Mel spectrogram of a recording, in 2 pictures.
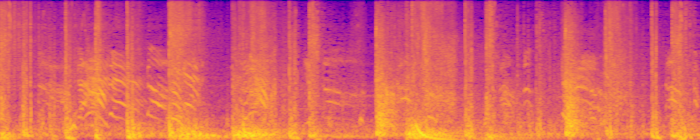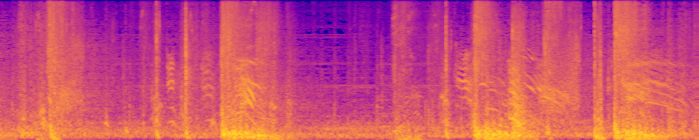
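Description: Men grunt and shout as they are hit.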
